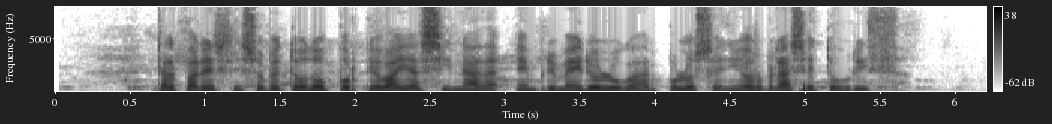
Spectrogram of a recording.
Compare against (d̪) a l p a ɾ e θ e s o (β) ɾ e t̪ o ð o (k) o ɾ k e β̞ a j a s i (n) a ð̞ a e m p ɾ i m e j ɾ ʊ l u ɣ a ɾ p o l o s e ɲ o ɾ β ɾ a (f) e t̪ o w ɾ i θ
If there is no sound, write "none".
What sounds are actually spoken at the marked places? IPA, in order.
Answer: t̪, β, p, n, s

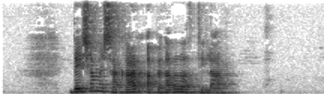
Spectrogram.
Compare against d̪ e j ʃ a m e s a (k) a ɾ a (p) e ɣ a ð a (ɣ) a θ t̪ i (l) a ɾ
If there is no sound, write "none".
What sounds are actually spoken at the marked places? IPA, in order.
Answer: k, p, ð, l

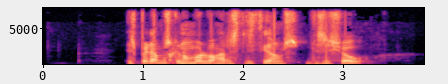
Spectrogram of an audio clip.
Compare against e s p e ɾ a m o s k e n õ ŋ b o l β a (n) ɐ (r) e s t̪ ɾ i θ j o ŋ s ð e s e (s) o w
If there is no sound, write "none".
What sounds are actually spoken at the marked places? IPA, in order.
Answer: ŋ, r, ʃ

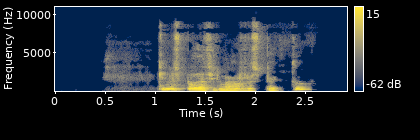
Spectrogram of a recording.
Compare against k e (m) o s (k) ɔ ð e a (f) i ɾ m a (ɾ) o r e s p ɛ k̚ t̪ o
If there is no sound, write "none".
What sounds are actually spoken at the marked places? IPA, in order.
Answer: n, p, f, ɾ

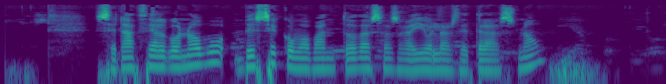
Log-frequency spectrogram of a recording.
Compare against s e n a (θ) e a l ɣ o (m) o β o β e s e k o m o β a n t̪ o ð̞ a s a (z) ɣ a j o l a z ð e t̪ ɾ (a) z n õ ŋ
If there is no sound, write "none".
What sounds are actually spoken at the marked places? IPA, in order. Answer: θ, n, z, a

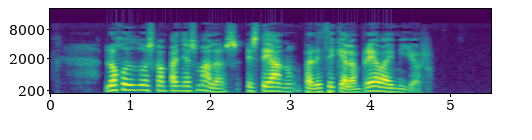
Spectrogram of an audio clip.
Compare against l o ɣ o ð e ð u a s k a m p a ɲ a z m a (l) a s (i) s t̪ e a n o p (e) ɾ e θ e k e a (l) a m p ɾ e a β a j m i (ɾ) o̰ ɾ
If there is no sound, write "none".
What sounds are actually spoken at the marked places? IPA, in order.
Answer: l, e, a, l, ʎ

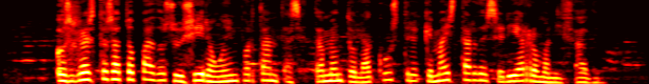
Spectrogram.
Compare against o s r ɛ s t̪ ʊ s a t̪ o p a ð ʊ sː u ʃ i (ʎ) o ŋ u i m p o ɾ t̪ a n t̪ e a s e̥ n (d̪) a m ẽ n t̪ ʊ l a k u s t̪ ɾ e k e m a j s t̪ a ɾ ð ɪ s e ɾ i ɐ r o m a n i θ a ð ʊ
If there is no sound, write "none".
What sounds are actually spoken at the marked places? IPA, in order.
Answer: ɾ, t̪

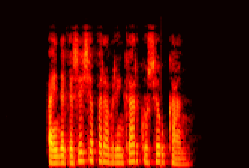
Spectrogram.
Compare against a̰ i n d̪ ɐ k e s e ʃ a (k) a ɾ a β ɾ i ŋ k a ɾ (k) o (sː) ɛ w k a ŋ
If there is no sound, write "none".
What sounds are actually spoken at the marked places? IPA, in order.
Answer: p, k, s

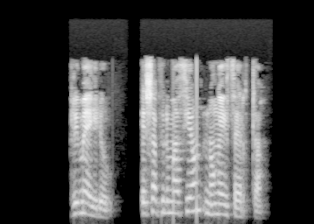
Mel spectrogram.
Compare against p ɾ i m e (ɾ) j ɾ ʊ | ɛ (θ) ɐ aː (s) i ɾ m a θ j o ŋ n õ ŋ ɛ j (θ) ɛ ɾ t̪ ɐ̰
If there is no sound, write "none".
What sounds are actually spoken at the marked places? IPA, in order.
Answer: none, s, f, θ

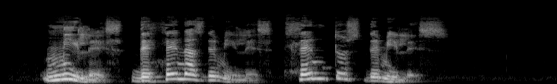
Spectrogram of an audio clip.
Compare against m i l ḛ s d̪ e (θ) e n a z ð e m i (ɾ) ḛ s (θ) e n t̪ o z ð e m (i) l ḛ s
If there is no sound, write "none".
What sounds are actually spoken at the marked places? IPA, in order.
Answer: θ, l, θ, i

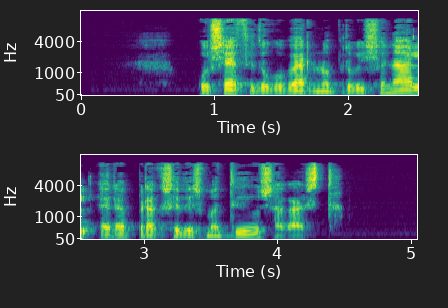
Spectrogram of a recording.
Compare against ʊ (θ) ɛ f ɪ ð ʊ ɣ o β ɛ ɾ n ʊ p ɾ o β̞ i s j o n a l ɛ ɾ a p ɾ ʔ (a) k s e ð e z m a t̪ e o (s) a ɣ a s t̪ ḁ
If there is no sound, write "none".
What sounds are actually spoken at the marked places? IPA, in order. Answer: ʃ, a, s

